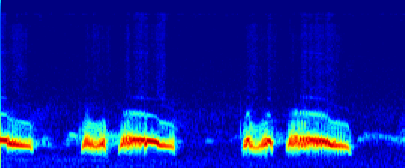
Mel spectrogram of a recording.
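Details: Decoy spotted dove in thổ bầu voice, used to provoke wild doves, delivering coo phrases: a short note, a double burst, and a long, slowly falling coo, repeated twice in quick succession.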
